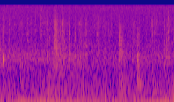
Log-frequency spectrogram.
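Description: Faint handling sounds of a thick white card panel held and moved in the hands, with a few light taps and rustles of the card stock.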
